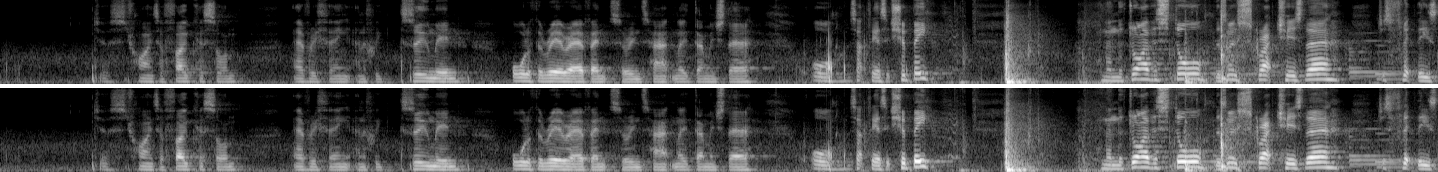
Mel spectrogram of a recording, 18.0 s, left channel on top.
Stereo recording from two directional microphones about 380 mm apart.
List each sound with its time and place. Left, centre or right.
1.2 s speech: centre
10.6 s speech: centre
13.4 s speech: centre
17.1 s music: left
17.3 s speech: centre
